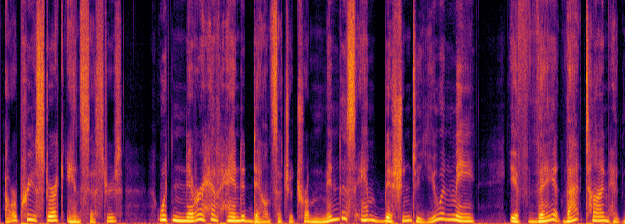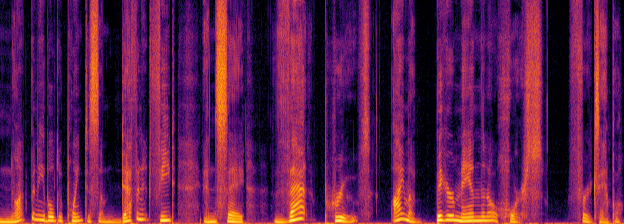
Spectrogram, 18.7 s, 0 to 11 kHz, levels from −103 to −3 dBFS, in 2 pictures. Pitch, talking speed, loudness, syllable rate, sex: 175 Hz, 140 wpm, -20 LUFS, 4.1 syllables/s, male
